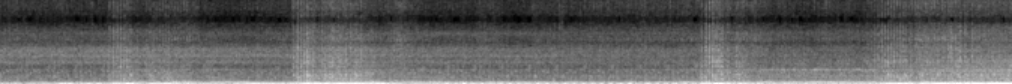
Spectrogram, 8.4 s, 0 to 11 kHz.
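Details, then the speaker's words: 60-year-old Clark Michigan 55A loader, Perkins 354 diesel, after tightening a fitting with O-rings, shifting forward and reverse (no hydraulic steering): steady low-rev chugging, load surging slightly; runs clean and even, leak fixed, dry. "Well, that's our first problem solved on this one. Dry as a bone under there."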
